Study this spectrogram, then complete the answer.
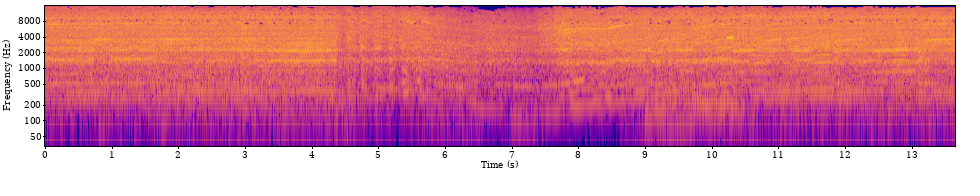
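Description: A racing car engine whines at high revs, drops in pitch while braking into a corner, then revs up again through the gears.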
